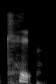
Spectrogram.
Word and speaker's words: cape: Look at cap. That's our classic CBC word with the short A sound. But add that silent E to the end and the A suddenly says its name, turning the word into cape.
